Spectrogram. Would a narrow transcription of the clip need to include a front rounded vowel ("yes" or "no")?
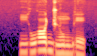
no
